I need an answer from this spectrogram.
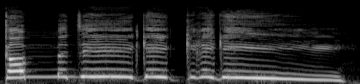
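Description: Ein Mann, der einen pompösen Zirkusdirektor spielt, der in gedehnten, krähenden Ausrufen Reden hält. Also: male voice, big pitch swings, slow, dry recording, studio quality, heavily acted. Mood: grandly declaiming. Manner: grandly declaiming, crowing falsetto shouts. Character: pompous male circus director, loves giving speeches.

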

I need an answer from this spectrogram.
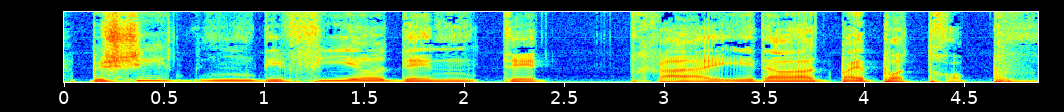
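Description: A man reading a children's story aloud in a calm, measured storybook narration. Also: low-pitched, creaky, breathy edge, dry recording, clean studio sound.

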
